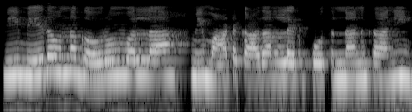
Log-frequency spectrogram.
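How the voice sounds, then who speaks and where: A woman playing a quiet, dignified young widowed mother who speaks calmly and politely, on a dull lo-fi recording. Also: sits high, normal speed, lightly acted. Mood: restrained. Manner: calm, restrained, polite.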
